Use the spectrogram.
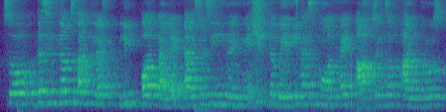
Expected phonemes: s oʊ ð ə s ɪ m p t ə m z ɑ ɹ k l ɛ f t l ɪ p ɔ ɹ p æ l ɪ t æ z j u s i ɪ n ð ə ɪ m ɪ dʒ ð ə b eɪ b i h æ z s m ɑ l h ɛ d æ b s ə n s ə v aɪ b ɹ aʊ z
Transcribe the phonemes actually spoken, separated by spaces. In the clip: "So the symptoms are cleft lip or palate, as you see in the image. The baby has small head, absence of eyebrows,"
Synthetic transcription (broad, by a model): s oʊ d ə s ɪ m t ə m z ɑ ɹ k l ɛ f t l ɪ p ɔ ɹ p æ l ɪ t æ z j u s i ɪ n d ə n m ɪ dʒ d ə b eɪ b i h æ z s m ɑ l h ɛ d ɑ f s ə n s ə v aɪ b ɹ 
